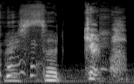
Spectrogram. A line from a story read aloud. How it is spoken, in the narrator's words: Wendy snarled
